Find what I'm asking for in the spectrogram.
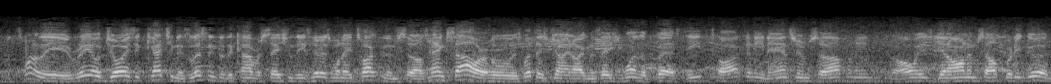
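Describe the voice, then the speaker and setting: A man's voice: on the high side, fast talker, few pauses, background noise. An American man giving chatty, conversational live baseball analysis on an old 1960s radio broadcast. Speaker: baseball color commentator. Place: open-air ballpark broadcast position.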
